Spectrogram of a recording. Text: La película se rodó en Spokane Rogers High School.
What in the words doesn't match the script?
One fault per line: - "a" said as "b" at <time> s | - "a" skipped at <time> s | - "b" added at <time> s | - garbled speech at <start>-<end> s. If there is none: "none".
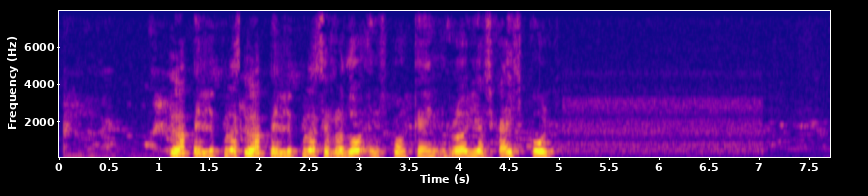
- "la película" added at 1.9 s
